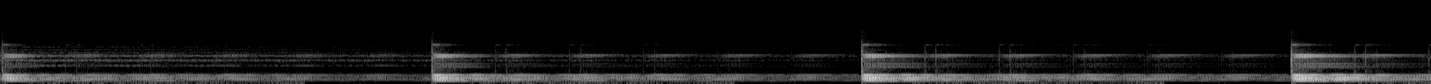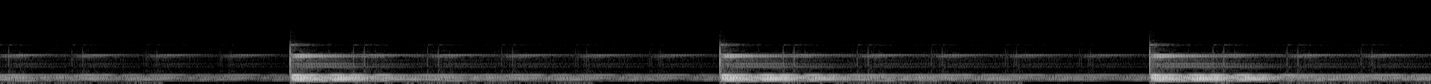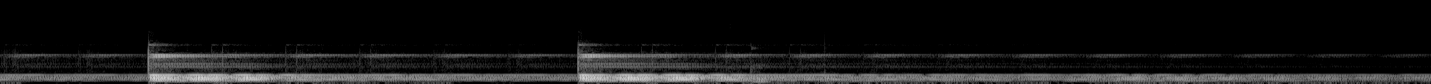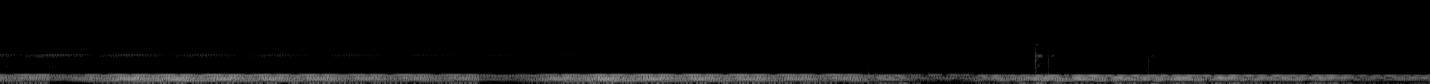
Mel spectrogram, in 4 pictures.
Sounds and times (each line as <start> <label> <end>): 0.0 deep pad sounds 8.1
34.8 deep pad sounds 47.7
